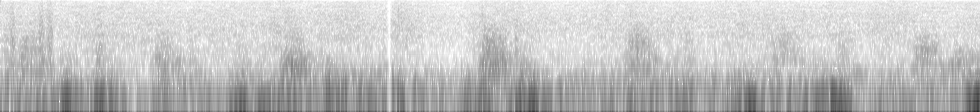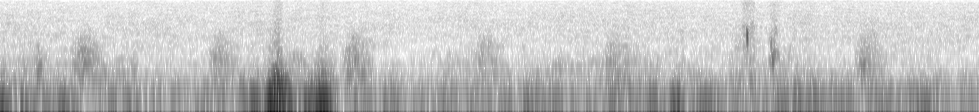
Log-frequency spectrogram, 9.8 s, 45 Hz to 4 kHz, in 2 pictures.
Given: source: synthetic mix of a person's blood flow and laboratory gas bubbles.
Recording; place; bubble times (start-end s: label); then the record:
Doppler ultrasound of blood flow; subclavian vein
8.61-8.67 s: bubbles
8.74-8.80 s: bubbles
From the record:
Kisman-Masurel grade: 112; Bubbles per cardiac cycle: 1 to 2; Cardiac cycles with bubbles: 1 to 10%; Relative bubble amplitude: moderate (0.250 to 0.450); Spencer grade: 1 (occasional bubble signal discernible with the cardiac motion signal, with majority of cardiac periods free of bubbles); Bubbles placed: anywhere in the cardiac cycle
